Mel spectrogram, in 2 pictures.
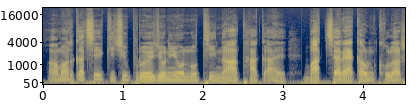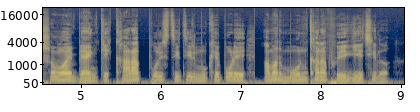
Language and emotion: Bengali, sad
